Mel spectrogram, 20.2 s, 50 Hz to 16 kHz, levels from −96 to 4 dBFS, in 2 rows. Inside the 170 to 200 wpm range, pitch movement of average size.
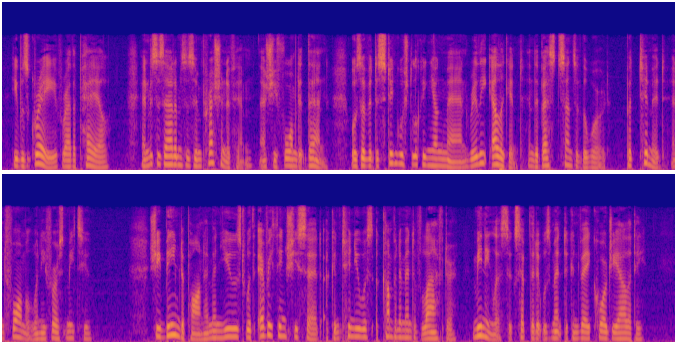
Yes: average, 195 wpm; average, 4.6 semitones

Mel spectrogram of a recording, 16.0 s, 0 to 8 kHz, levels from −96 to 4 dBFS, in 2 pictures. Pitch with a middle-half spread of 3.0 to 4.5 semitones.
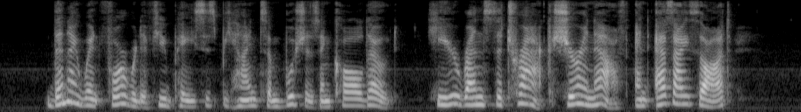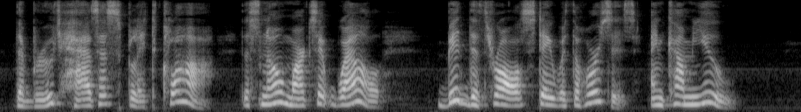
Yes: average, 4.1 semitones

